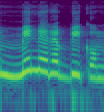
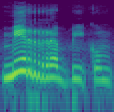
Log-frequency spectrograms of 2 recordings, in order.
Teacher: اسی طرح را آ جائے اگر نون ساکن کے بعد تو نون کو سکپ کر کے پچھلے حرف کو را کے ساتھ ملا لیں گے، جیسے میم را زیر، مر را زبر با رب، مر رب با زیر بی، مر ربی کاف پیش میم کم، مر ربی کم۔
